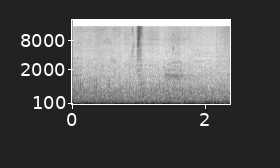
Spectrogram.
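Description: Mercedes 250TD diesel car driving, heard from inside the cabin: a steady low rumble of engine and road noise, with one sharp click about halfway through.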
